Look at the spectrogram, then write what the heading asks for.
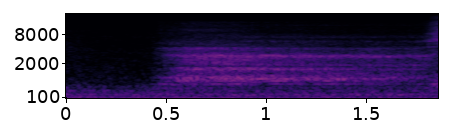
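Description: Slow, deep breath through the nose during a yoga pose for the neck and shoulders, a soft quiet lull giving way to a long, airy, close exhale.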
